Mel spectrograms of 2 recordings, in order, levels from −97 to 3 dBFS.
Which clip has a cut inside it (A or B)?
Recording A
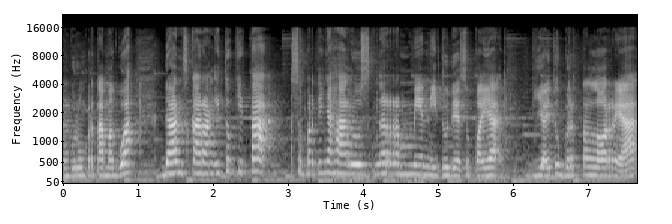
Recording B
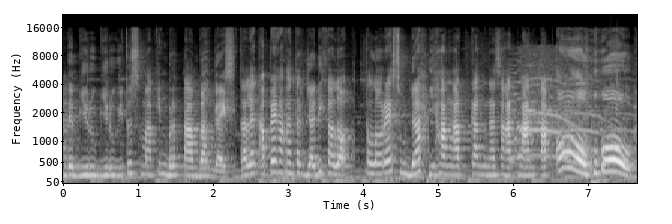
B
